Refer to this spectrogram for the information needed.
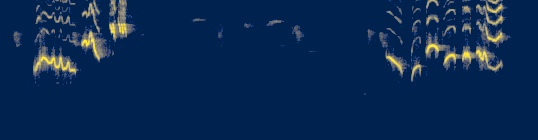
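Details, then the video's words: Oriental magpie-robin song meant to make other birds answer: a short warbling phrase with buzzy notes, a long pause with faint distant chirps, then a longer run of varied whistled slurs. "Dijamin langsung nyaut kalau dengar suara masteran Kacer satu ini"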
